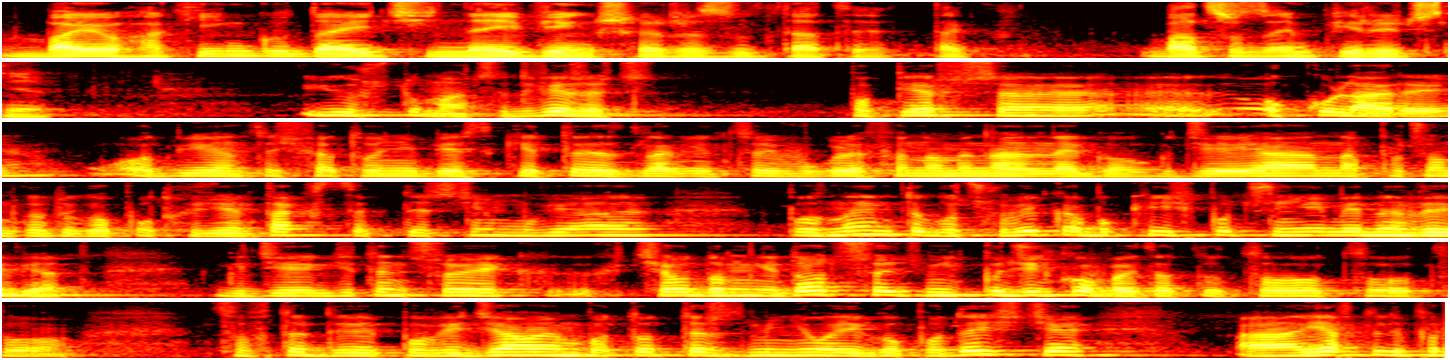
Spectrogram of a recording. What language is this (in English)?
Polish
